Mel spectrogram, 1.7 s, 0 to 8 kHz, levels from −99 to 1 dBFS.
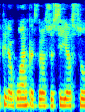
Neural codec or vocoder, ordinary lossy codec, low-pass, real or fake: codec, 44.1 kHz, 7.8 kbps, Pupu-Codec; MP3, 48 kbps; 7.2 kHz; fake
